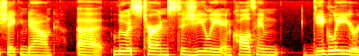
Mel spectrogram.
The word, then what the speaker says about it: Gigli: My name is pronounced Gigli. It rhymes with really.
